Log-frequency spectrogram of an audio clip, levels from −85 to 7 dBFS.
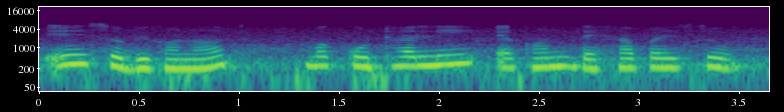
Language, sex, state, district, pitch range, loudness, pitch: Assamese, female, Assam, Sonitpur, 220-250 Hz, -13 LUFS, 240 Hz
